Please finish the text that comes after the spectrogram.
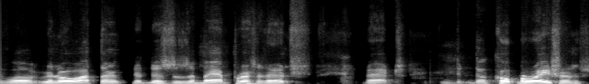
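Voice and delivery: light mock politician voice, slowing and rising at the end; lightly lampoon a senator's hedging, drawn out at the end; imitating Mitch McConnell. Podcaster mocks a senator on corporations, lightly voiced. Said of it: "Mitch McConnell who's like".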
